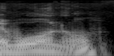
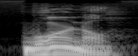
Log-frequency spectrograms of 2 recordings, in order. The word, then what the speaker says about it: Wornall: that yeah I'd say waddle it's Wornall it's it will know like an EE L Wornall yeah yeah and and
